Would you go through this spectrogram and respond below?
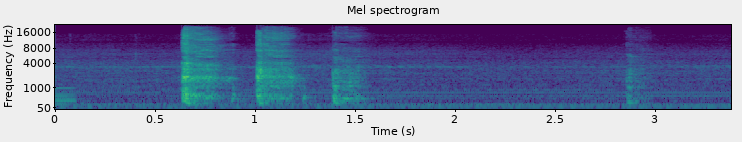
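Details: Person who has been sick a long time: three quick harsh coughs in a row, then a faint fourth, over steady room hum; a short coughing bout.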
